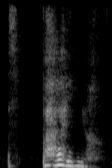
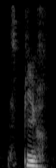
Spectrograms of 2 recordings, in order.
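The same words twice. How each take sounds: First: "spire" said as "spaïr"; English-style attempt. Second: "Spire" said as "spir"; French-style attempt. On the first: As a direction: try "spire" with a long English i, like "eye". (« spire » prononcé « spaïr », à l'anglaise) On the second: (« Spire » prononcé « spir », à la française) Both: Real, not acted. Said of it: "j'ai un très bel accent anglais".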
